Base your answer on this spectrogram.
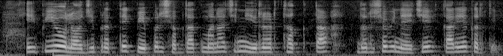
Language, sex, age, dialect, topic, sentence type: Marathi, female, 36-40, Varhadi, agriculture, statement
